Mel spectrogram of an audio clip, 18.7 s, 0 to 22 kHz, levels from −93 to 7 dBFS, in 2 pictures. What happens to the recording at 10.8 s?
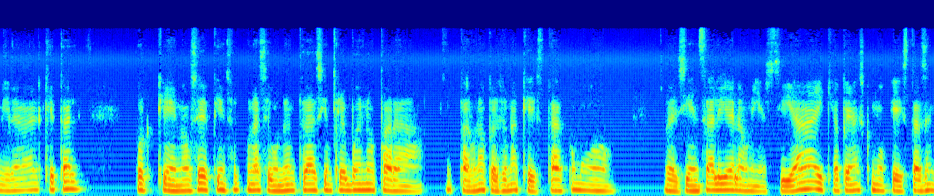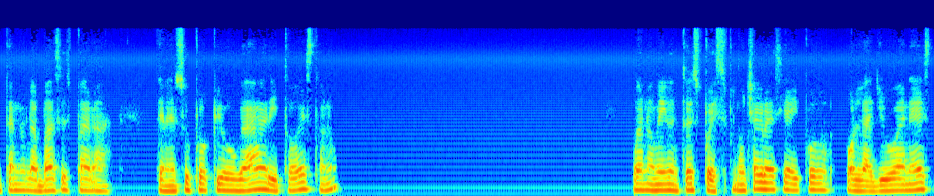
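At 10.8 s the speech sits over a mains buzz that runs through the whole clip rather than starting there. Sharp switching spikes from a dimmer, rectifier or unshielded cable ride on the 60 Hz supply, arriving twice per cycle, so the noise pulses at 120 Hz with harmonics climbing into the kilohertz range. It sits roughly 35 dB below the speech. Its raspy, edgy texture separates it from plain mains hum, which is a smooth, low tone.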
